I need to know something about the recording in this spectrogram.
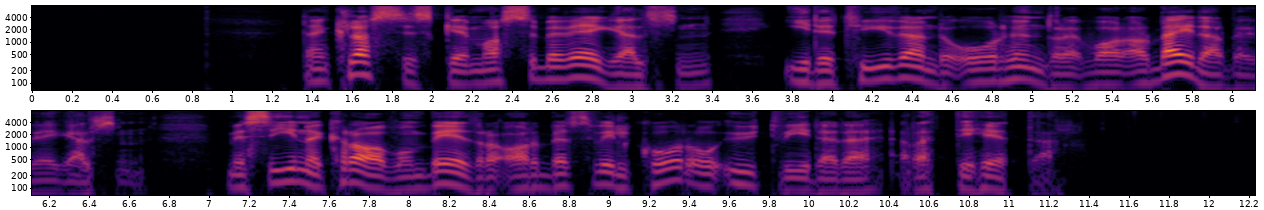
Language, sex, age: Norwegian, male, 48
